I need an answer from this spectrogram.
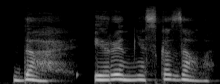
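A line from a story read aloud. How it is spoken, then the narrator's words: Strained, choked voice. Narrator (Russian): ответила Рила сдавленным голосом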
